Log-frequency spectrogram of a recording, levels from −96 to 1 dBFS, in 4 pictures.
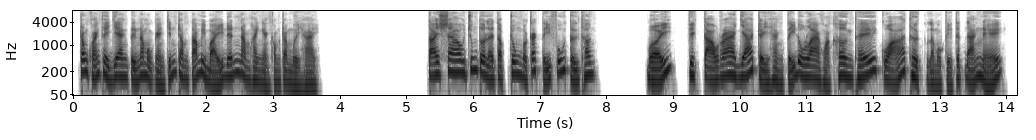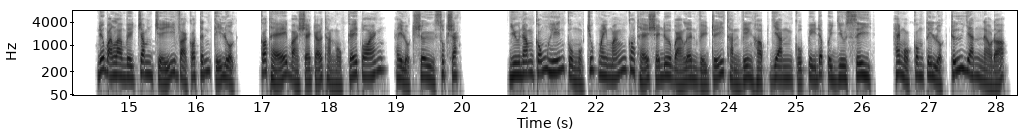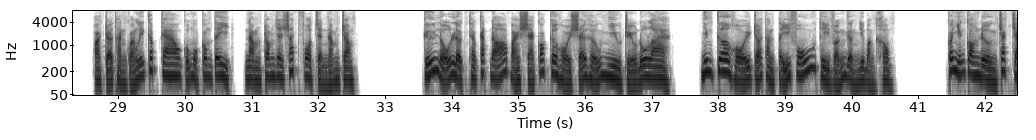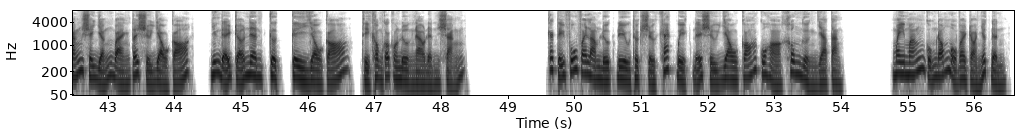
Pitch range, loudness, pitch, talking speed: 115-165 Hz, -17 LUFS, 135 Hz, 220 wpm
